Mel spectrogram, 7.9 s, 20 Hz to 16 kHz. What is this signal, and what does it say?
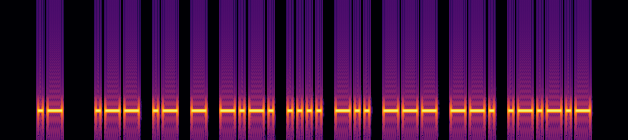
Morse code, heard as a keyed tone, about 20 wpm, 700 Hz. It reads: A WATCHDOG.
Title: All-Age Appropriate Jokes - 20wpm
